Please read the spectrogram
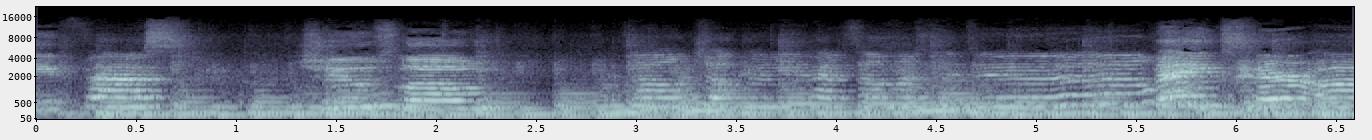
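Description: Young female voices singing a musical-theatre song over instrumental accompaniment, the melody moving in short phrases above sustained chords.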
